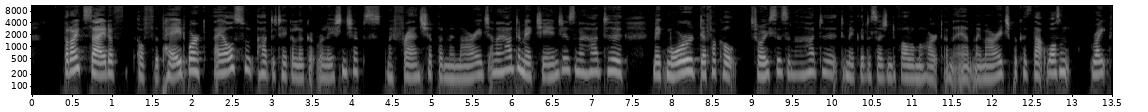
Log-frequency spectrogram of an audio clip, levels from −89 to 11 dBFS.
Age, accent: 30-49, Irish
